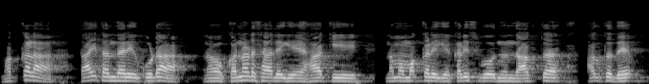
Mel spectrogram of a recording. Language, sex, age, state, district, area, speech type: Kannada, male, 60+, Karnataka, Udupi, rural, spontaneous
